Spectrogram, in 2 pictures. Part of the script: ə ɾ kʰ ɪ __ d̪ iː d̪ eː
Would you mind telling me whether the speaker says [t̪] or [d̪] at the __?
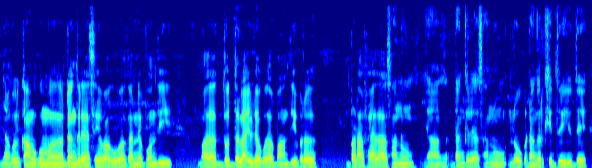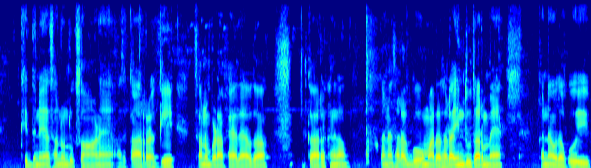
d̪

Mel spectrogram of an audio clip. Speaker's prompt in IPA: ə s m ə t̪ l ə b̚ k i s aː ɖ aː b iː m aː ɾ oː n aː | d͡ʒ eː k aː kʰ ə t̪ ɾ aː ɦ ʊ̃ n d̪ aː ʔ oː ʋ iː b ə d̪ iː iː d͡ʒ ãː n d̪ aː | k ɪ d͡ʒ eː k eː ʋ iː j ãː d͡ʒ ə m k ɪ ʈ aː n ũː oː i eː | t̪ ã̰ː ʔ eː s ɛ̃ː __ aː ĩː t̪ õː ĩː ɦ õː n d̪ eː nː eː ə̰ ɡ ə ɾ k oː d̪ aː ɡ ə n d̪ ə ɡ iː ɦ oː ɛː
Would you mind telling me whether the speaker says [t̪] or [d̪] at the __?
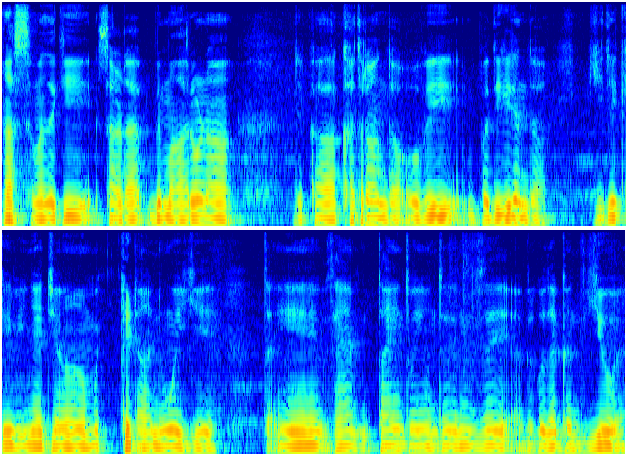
t̪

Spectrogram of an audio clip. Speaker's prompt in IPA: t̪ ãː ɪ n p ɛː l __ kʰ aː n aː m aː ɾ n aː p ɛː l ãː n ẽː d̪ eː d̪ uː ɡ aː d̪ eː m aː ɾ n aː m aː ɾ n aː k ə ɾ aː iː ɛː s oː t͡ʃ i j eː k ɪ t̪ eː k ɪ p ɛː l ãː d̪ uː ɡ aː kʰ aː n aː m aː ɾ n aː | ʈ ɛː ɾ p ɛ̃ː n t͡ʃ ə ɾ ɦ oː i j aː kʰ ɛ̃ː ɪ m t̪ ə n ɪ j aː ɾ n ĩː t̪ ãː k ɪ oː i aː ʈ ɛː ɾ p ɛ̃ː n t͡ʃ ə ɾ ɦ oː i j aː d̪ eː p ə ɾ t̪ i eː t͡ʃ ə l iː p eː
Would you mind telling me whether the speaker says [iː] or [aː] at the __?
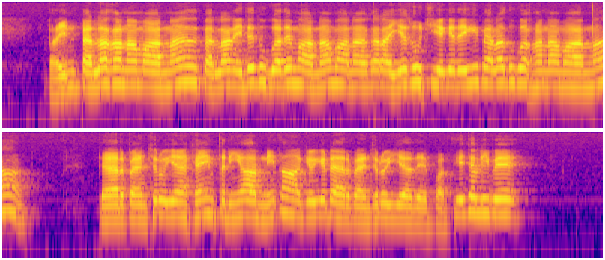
aː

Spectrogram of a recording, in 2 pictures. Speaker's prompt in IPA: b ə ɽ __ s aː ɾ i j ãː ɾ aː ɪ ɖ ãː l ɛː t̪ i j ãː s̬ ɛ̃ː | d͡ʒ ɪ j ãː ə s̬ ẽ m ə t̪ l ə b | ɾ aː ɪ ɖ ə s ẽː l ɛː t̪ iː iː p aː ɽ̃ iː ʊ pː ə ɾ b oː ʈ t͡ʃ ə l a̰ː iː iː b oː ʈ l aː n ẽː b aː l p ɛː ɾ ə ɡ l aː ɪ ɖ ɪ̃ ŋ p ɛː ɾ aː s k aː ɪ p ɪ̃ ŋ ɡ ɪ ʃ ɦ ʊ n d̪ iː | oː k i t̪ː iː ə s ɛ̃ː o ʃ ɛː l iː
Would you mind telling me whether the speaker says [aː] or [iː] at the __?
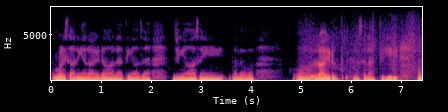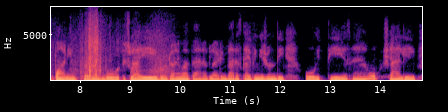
iː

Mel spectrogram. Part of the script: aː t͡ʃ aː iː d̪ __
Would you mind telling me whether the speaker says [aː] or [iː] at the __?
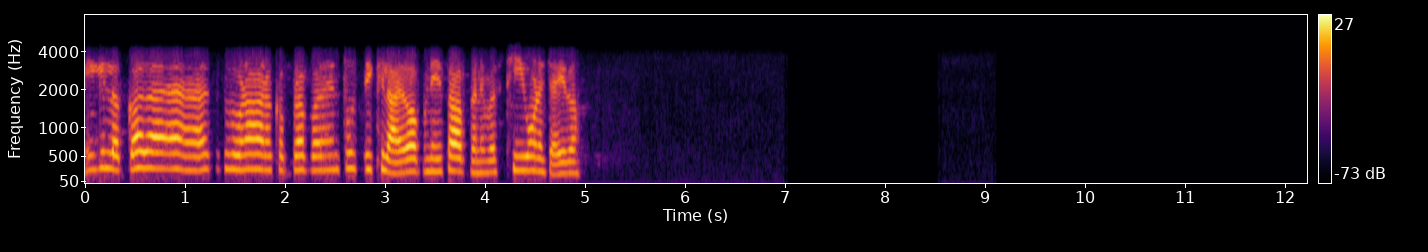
aː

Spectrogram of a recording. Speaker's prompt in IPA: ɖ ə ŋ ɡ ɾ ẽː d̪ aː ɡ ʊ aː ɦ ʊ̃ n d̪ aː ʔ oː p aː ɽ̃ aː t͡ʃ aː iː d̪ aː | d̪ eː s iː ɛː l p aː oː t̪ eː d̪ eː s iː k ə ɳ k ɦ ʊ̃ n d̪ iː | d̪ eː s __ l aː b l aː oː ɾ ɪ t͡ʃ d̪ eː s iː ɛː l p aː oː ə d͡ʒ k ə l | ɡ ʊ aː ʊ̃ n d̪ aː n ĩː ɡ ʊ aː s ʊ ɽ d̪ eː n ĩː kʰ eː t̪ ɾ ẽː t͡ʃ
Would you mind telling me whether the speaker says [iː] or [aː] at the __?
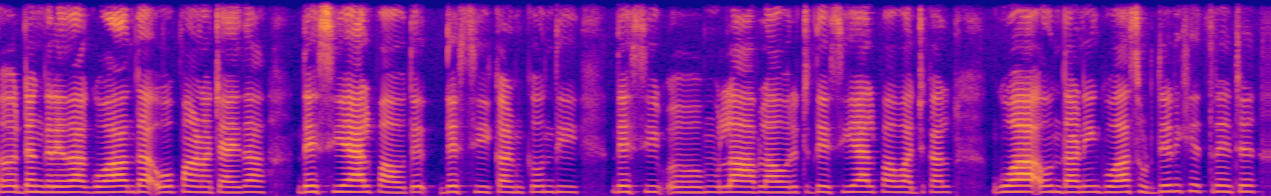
iː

